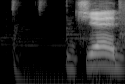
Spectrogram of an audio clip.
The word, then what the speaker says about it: Jed: Jed is how we pronounce it.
